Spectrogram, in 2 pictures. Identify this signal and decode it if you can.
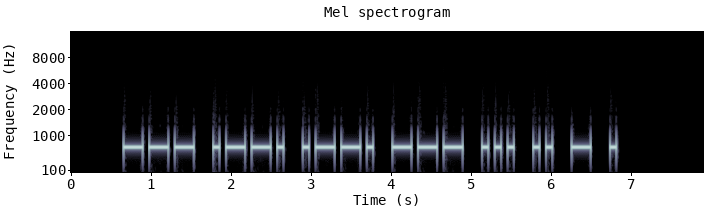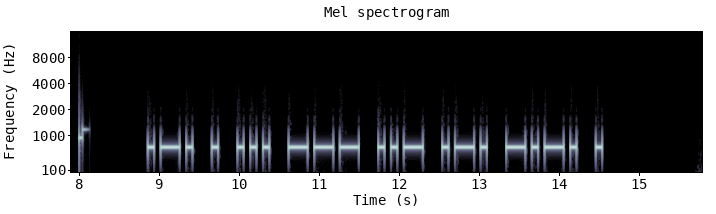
Morse code, heard as a keyed tone, about 15 wpm, 700 Hz. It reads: OPPOSITE RESOURCE
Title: Sentences from Top 1300 Words - New Word Drill - 15wpm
